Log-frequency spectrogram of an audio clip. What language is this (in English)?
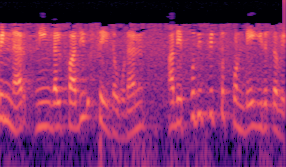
Tamil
